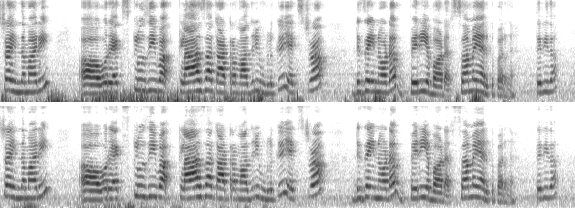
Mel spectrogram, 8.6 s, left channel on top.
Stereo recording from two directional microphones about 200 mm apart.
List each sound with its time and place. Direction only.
0.3 s a woman's voice: 25° left (ahead or behind)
